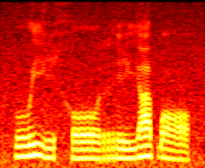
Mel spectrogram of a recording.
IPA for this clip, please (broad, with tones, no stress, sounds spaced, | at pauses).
u˨˦ j i˨ h oː˨ r i˨ j a˦ ɓ ɔ˨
